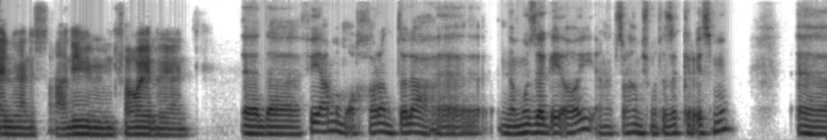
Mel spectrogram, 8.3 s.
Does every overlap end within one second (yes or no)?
yes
